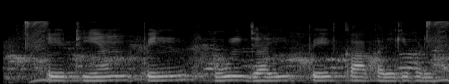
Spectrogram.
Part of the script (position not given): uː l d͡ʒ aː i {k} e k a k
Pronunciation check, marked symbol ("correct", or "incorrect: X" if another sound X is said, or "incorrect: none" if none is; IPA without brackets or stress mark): incorrect: p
